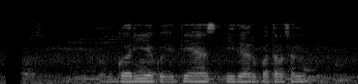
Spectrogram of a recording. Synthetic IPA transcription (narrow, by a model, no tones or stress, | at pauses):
ɡʌɾiekoit̪iɦasbid̪ɦʌɾupʌt̪aw̃t͡sʰʌn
